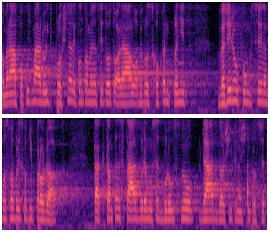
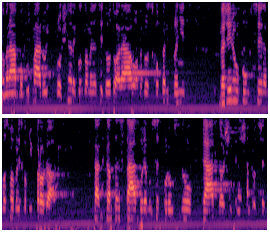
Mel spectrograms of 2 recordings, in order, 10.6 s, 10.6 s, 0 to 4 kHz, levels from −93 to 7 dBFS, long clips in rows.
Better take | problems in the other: first | noise reduction (classical method spectral subtraction)

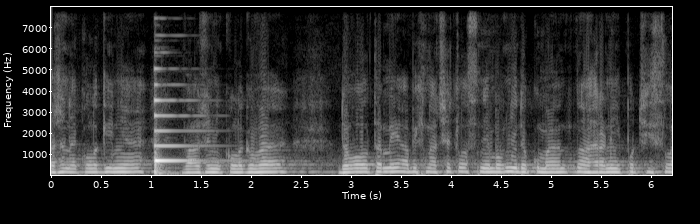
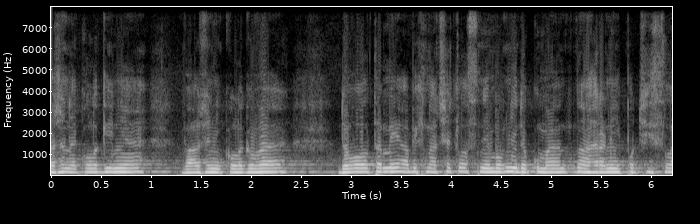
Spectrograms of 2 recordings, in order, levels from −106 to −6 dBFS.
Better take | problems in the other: second | background sound (Piano); 3 dB above the speech

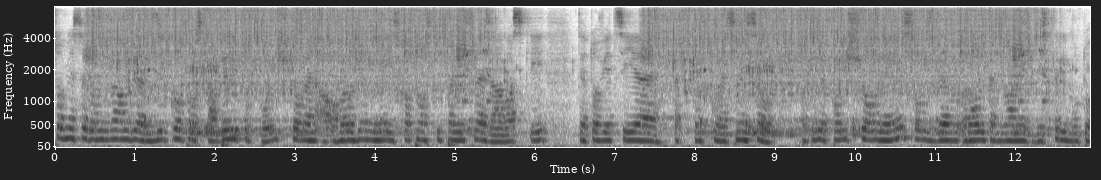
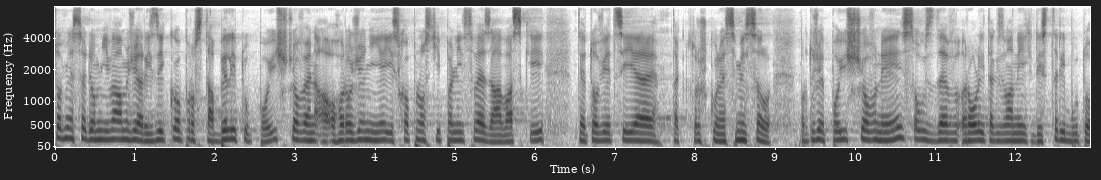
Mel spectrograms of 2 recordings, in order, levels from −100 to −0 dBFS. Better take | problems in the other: second | background sound (Water tap, faucet); 6 dB below the speech // room echo; dies away in 0.3 s

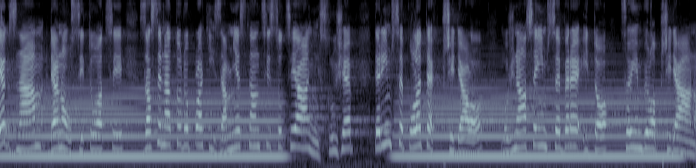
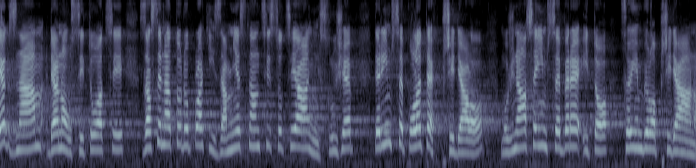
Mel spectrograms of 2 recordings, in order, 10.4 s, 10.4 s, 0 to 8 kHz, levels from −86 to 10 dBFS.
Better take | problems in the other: second | background sound (Wind instrument, woodwind instrument); 5 dB below the speech

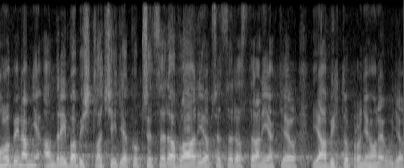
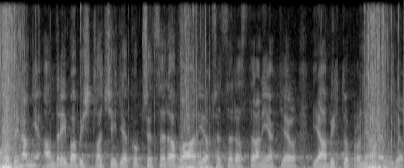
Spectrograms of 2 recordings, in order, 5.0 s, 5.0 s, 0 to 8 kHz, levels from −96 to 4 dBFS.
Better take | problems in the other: first | background sound (Crumpling, crinkling); 4 dB above the speech

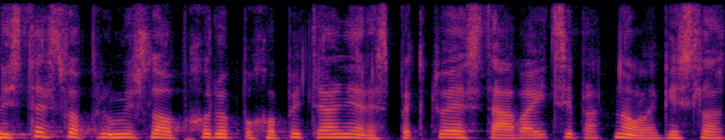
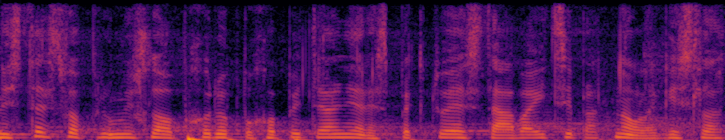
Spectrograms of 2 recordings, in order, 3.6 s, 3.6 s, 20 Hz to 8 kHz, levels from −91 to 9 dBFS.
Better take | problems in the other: second | noise reduction (neural mask model DeepFilterNet 3)

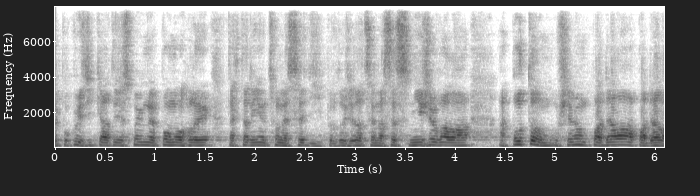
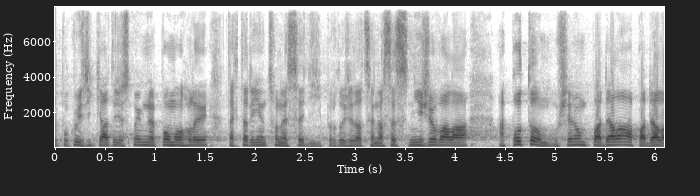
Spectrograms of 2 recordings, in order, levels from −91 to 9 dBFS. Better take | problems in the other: second | room echo; dies away in 0.2 s

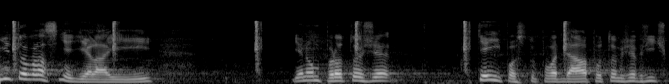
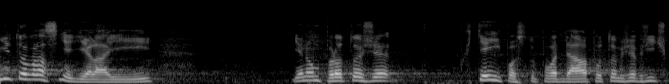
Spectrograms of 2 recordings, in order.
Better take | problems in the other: second | background sound (Clock); 12 dB below the speech

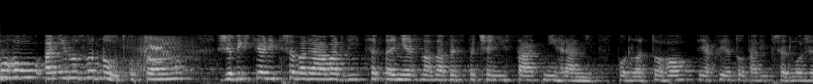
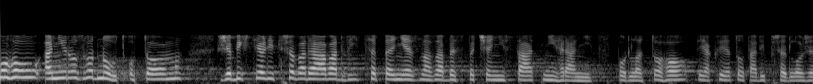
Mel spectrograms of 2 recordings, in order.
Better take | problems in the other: second | background sound (Zipper (clothing)); 10 dB below the speech // room echo; dies away in 0.4 s

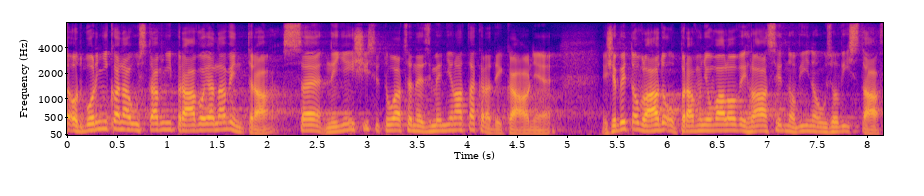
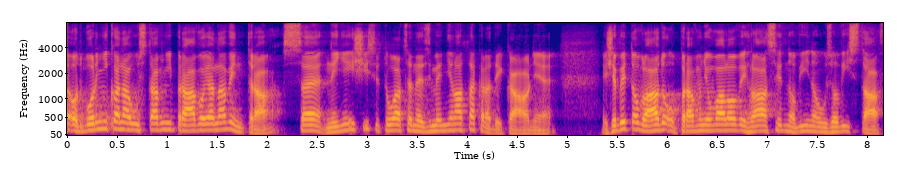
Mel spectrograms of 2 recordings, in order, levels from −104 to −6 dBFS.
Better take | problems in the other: first | noise reduction (neural mask model DeepFilterNet 3)

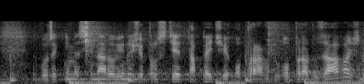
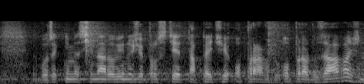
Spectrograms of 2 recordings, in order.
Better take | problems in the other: second | background sound (Drum / Drum kit); 12 dB below the speech

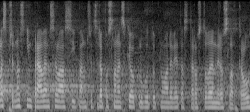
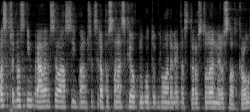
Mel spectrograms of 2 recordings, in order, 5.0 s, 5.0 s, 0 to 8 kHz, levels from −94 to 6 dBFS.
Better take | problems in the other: first | noise reduction (neural mask model DeepFilterNet 3)

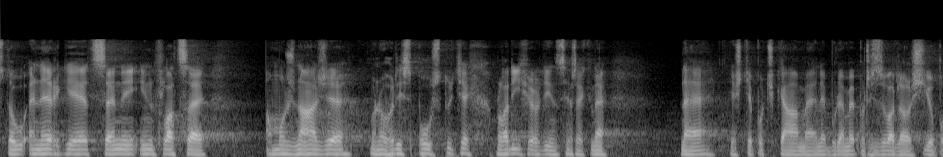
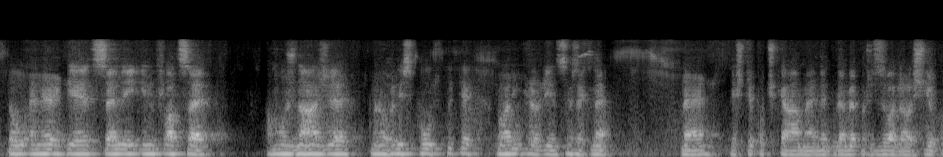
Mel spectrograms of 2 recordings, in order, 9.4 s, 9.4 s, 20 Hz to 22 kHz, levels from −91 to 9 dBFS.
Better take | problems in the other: first | noise reduction (neural separator model SepFormer DNS4)

